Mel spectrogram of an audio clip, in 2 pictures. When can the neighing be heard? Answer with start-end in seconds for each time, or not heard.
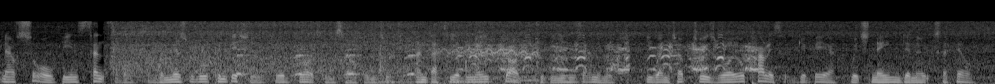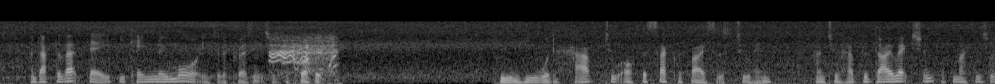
3.8-5.5, 12.6-13.3.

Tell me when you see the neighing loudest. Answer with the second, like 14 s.
13 s.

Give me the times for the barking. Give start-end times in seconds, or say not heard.
2.4-7.6.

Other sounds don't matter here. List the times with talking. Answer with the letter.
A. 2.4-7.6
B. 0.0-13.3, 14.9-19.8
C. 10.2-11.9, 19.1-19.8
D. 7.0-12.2
B.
